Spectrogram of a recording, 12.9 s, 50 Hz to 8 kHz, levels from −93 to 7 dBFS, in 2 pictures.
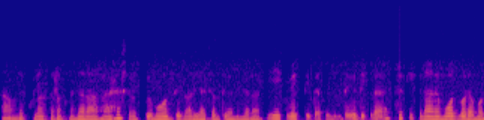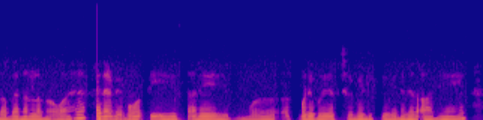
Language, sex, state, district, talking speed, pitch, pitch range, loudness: Hindi, female, Bihar, Araria, 225 wpm, 155 Hz, 150-170 Hz, -38 LUFS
